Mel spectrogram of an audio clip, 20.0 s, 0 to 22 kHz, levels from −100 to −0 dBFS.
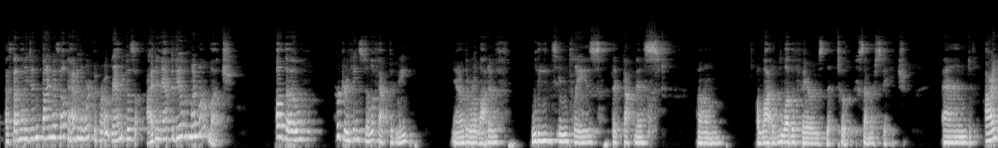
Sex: female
